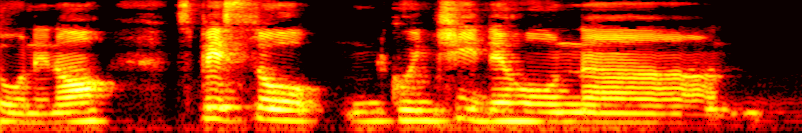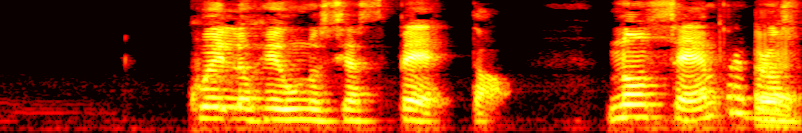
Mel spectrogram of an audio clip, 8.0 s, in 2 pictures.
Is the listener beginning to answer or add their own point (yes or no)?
no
